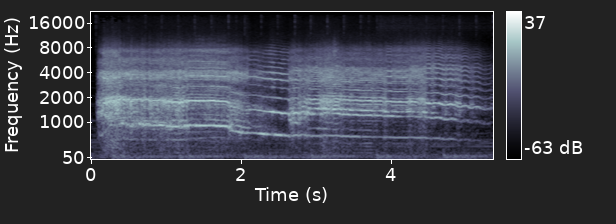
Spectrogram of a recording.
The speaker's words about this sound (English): She peered at the still waters and screamed.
